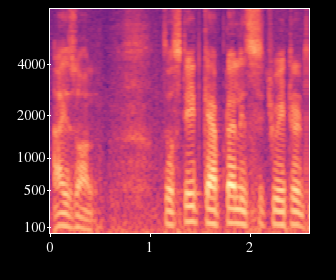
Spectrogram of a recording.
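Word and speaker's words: Aizawl: z over isol so you have to pronounce it as isol so state capital is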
